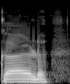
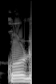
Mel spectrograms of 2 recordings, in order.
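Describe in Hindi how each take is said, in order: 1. स्वर छोटी 'uh' ध्वनि है। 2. स्वर गोल 'o' ध्वनि है। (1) "यू को छोटा आ से पढ़ें" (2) "नहीं"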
